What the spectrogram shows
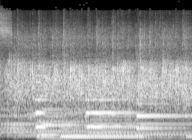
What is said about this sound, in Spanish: ¿Por qué no les damos un aplauso fuerte a ellas?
